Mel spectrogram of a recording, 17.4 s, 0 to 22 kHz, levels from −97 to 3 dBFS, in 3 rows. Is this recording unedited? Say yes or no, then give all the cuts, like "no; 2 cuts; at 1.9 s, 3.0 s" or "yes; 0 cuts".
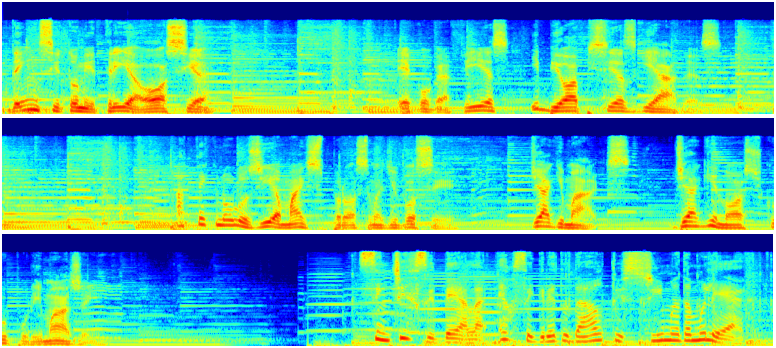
no; 1 cut; at 13.7 s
